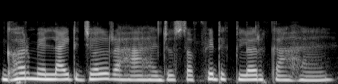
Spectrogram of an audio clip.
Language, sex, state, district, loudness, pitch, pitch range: Hindi, female, Jharkhand, Palamu, -13 LUFS, 220 Hz, 210-235 Hz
